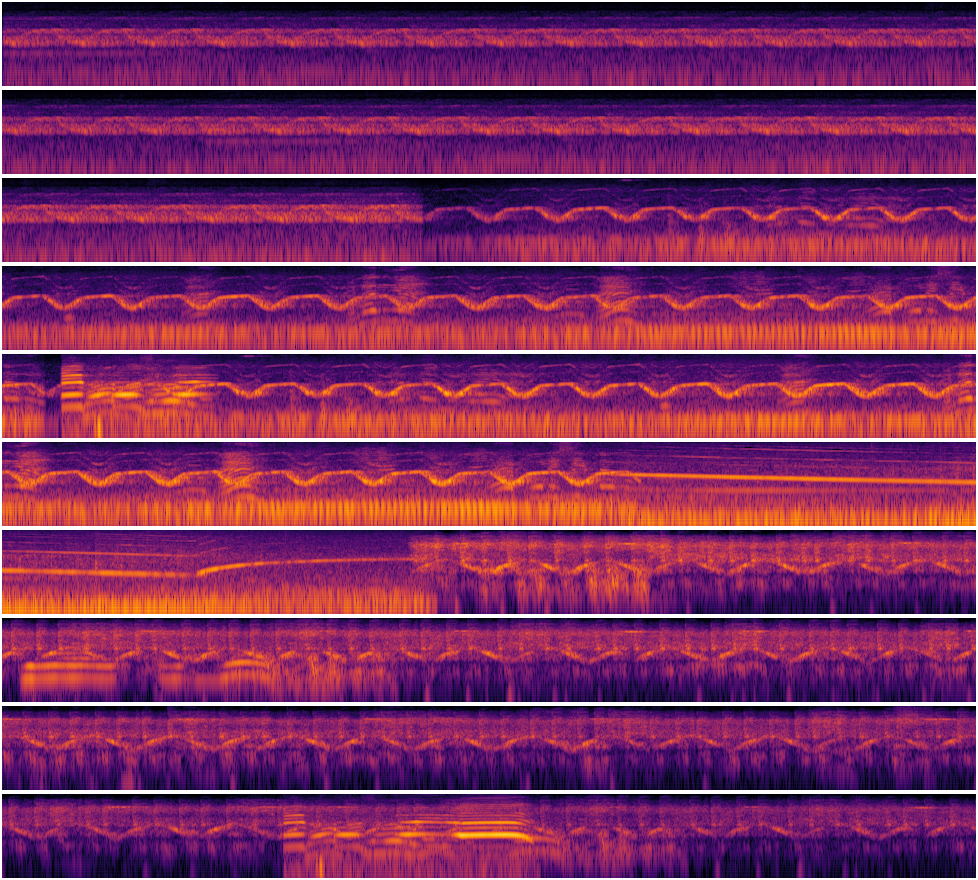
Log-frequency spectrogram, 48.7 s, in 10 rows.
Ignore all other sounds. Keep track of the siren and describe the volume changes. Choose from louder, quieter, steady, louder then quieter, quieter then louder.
louder then quieter.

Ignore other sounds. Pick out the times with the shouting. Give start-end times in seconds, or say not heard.
19.8-20.6, 45.2-46.5.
